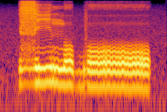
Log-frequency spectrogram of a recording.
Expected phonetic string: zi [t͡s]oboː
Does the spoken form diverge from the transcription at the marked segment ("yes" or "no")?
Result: yes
